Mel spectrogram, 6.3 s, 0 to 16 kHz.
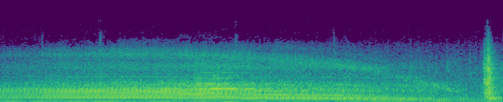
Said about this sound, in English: So at 4 o'clock the next morning, two city cars pulled up in front of the rooming house at 8722 Second Avenue.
